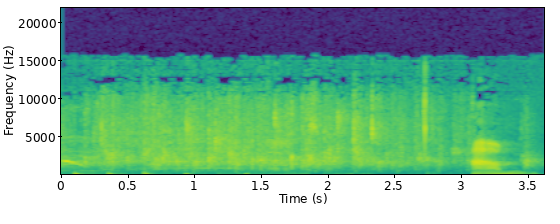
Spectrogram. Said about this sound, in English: Yep, we can. You can clap. You can give her a hand.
